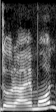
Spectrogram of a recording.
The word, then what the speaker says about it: Doraemon: I'm saying Doraemon because that's the correct pronunciation in Japanese.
